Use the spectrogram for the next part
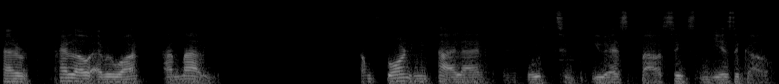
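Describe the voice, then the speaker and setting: An eager finance guest, acted by a man, halting and prone to restarts. The pitch stays in the ordinary middle range. A steady ambient noise sits behind the voice. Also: lightly acted. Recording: noisy ambient background.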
